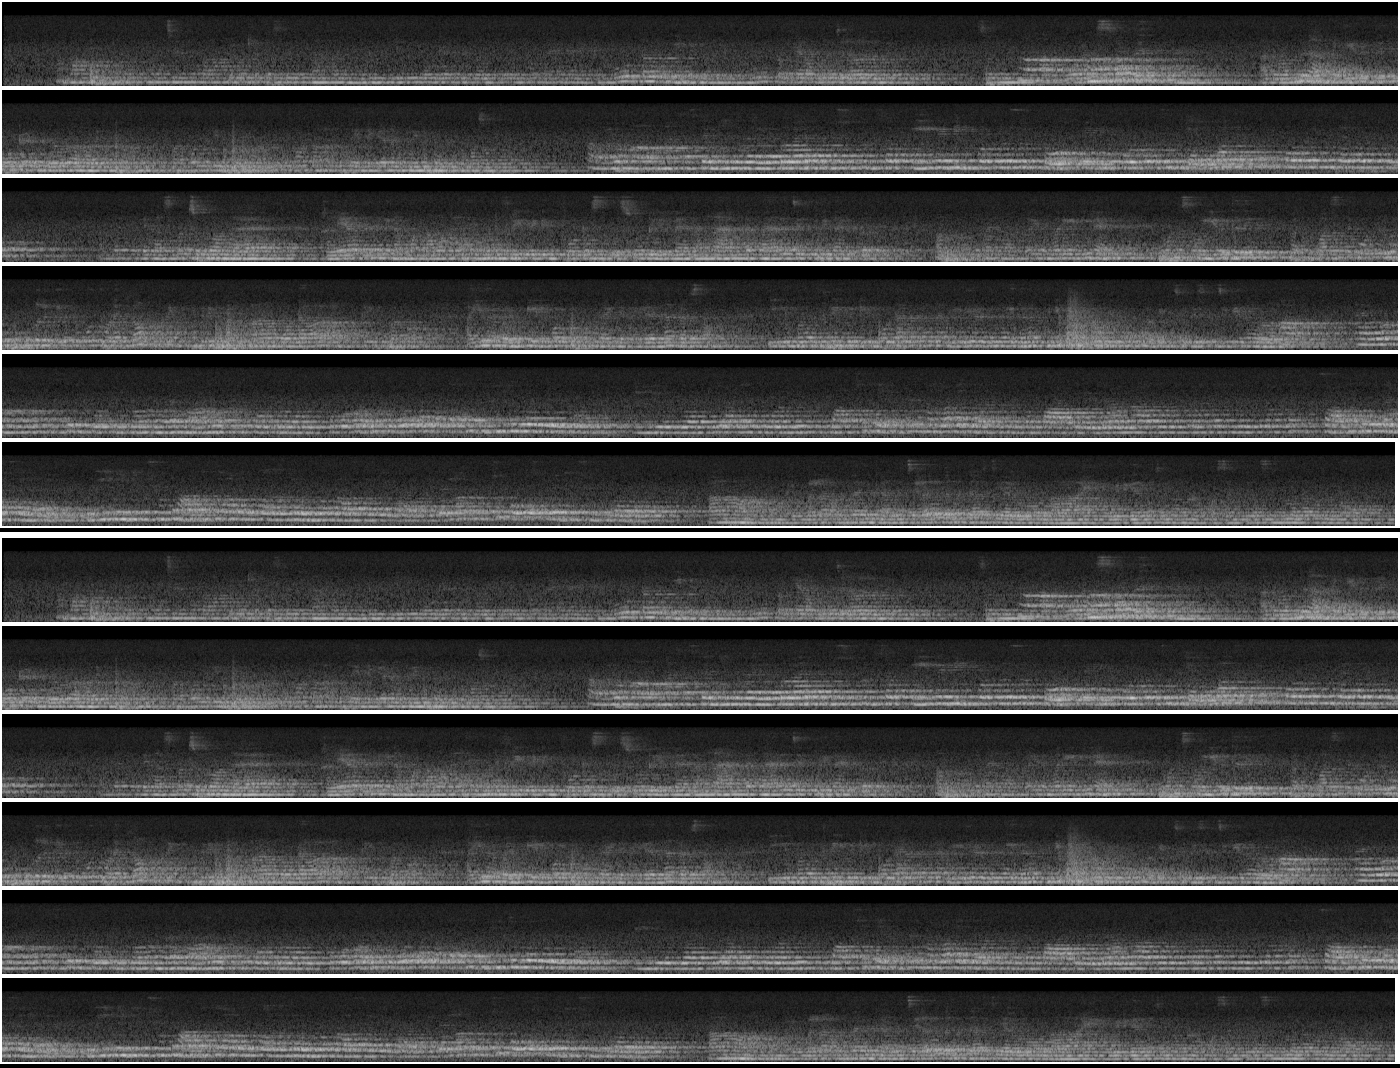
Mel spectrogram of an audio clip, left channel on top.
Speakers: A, on the left (about 45°); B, on the right (about 85°).
A: ஆ மாப்பிள்ள வீட்டுல தனியா வச்சாங்க மாப்பி மாப்பிள வீட்டுல ஃபஸ்டு நாங்க முடிஞ்சு ஃபோட்டோ எடுத்துட்டு வரதுக்கே ரொம்ப டயர்ட் ஆயிட்டு ஃபோட் ஃபோட்டோக்கு நீங்க என்ன சொல்றீங்க ஃபோட்டோக்கே அவ்ளோ செலவாகுது சொல்லுங்க
B: ஆ
A: ஒன்ஸ்
B: ஆமா
A: வந்து
B: சிஸ்
A: அ அது
B: ம்
A: வந்து
B: ம்
A: அன்னைக்கு எடுத் போட்டோ எடுக்கிறதுதா அதுக்கு அப்புறோ ஆல்பம் வரும்போது திருப்பி பாப்போ அதுக்கப்புறோ அந்த ஆல்பத்த என்னைக்காது நம்ம திருப்பி பாத்திருக்கோமா சொல்லுங்க
B: ஐயோ ஆம்மா சிஸ்டர் நீங்க வேற இப்ப வேற புதுசு புதுசா pre wedding photo shoot post wedding photoshoot எல்லாத்துக்குமே இப்ப போட்டோ ஷூட்டாக தா இருக்கு
A: அதா என்னுடைய ஹஸ்பண்ட் சொல்லுவாங்க கல்யணத்து அன்னைக்கு நம்ம நமக்கெல்லா இந்த மாரி ப்ரி வெட்டிங் போட்டோஸ் ஷூட் இல்ல நாங்கல்லா ஆஃப் ஆஃடர் மேரேஜ் இது போய் தா எடுத்தோ அப்போதா சொன்னாங்க நமக்கெல்லா இந்த மாரி இல்ல ஒன்ஸ் நம்ம எடுத்ததே திருப்பி பாக் வருஷத்துக்கு ஒரு தடவ இந்த பொங்கலுக்கு எடுக்கும் போது தொடைக்கு அந்தனைக்கு திருப்பி பாக்கு ஆனா நம்ம போட்டாவா அப்டின்னு திருப்பி பாக்கு ஐயோ நம்ம எப்டி இருக் இப்ப குண்டாயிட்டமே இதத்தா பேசுறோ இங்க பாரு ப்ரீ வெட்டிங் போட்டோ எடுக்காங்க வீடியோ எடுக்காங்க இதெல்லா திருப்பி பாக்க முடியுமா அப்படின் சொல்லி சி சிருச்சிக்கிட்டே தா வருவாங்க
B: ஆ ஐயோ ஆமா சிஸ்டர் இப்போ இப்போ நம்ம மேரேஜுக்கு போட்டோ போ அது போட்டோ பத்தாதுனு வீடியோ வேற எடுக்கணு வீடியோ கிராஃபி அது இப்ப வந்து பங்க்ஷன்ல என்னென்னல வைக்கிறாங்க சொல்லுங்க பாட்டு வைக்கிறாங்க அது வைக்கிறாங்க இது வைக்கிறாங்க சோ அதுக் ஒரு தனி செலவு ப்ரீ வெட்டிங்ஷூட் அதுக்கு அவங்க வந்து ரொம்ப காஸ்ட்லியா கேக்குறாங்க இதெல்லா முடிச்சு போஸ்ட் வெட்டிங் ஷூட் வேர
A: ஆமா ஆமா ஆமா இப்பல்லா அப்டிதா இருக்கு அது செலவு தான ஜாஸ்தியா ஆகு நா எங்க வீட்டுக்கார சொல்லுவாங்க நம்ம பசங்களுக் எல்லா சிம்பிளா தா பண்ணணும்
